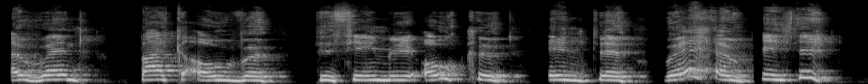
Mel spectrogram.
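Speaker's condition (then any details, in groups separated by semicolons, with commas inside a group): Ataxic cerebral palsy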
